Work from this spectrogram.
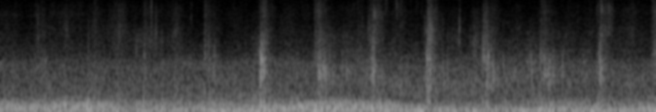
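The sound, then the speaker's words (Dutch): Faint footsteps walk through a gate into a pinetum, a tree garden. The steps are soft and irregular over a quiet, steady background. “Ik loop door de poort naar binnen.”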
